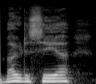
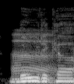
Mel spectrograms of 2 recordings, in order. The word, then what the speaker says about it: Boadicea: Both, either pronunciation, Boadicea, Boadicea. – Ah, right, yeah. Sorry, I've heard a lot more about Boadicea. – Yeah. – Is it Boadicea? Right, okay. I've always thought it was Boadicea. – Yeah, Boadicea. Yeah, probably your pronunciation is probably closer to the original one. Boadicea, right. I guess it's the Latinized version of it, and Boadicea would be the British version of it.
